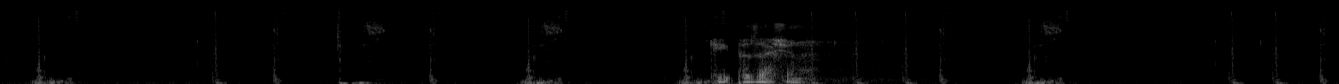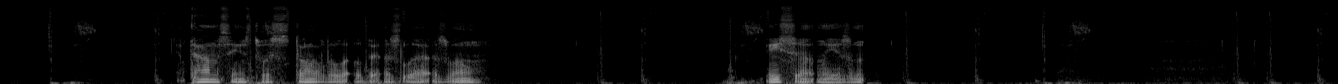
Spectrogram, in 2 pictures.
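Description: Soft interface clicks and whooshes sound as menu options change.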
